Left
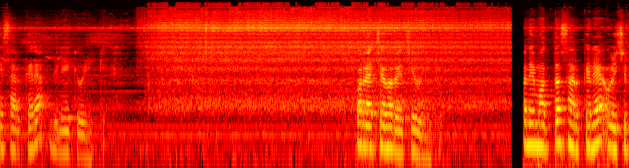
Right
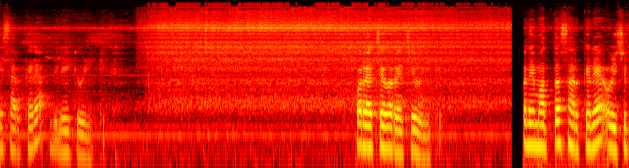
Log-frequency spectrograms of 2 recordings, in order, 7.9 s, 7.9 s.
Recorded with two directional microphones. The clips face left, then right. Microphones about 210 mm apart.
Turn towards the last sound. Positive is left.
turn(degrees=-50)  # may be behind; listen again after turning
